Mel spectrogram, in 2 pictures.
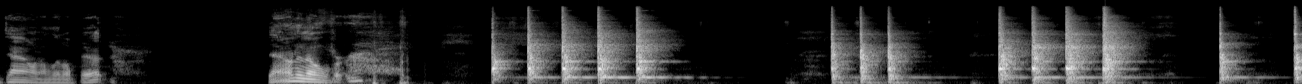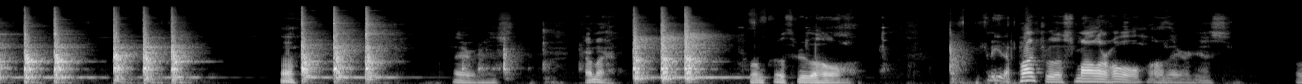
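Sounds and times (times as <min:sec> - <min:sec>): hammer striking steel punch: 0:04.9 - 0:06.9, 0:08.3 - 0:09.4, 0:10.0 - 0:11.5, 0:12.2 - 0:15.2, 0:16.0 - 0:17.2, 0:19.3 - 0:20.5.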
